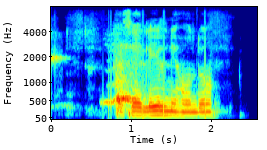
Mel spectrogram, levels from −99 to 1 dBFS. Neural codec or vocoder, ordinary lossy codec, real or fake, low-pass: none; Opus, 32 kbps; real; 7.2 kHz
